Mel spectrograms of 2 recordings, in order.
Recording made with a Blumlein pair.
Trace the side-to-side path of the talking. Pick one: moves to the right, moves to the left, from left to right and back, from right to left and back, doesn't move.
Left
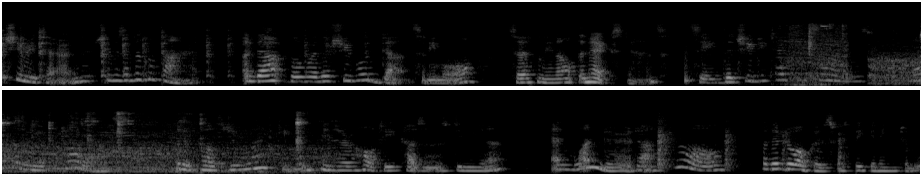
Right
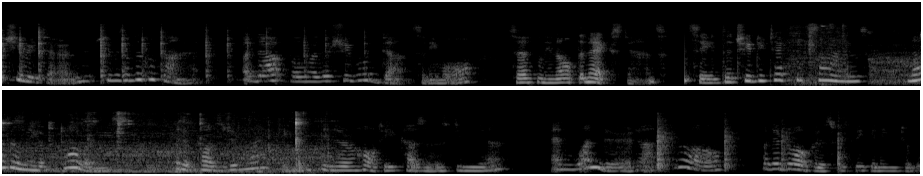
from left to right and back.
